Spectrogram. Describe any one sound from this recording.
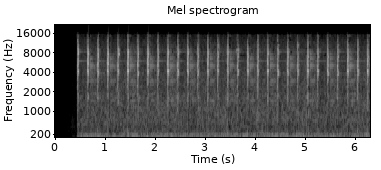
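A clock ticks quickly and steadily.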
